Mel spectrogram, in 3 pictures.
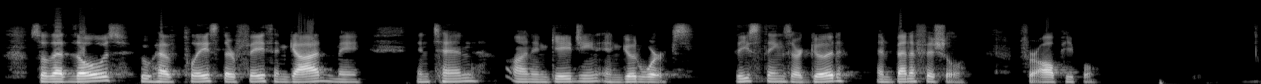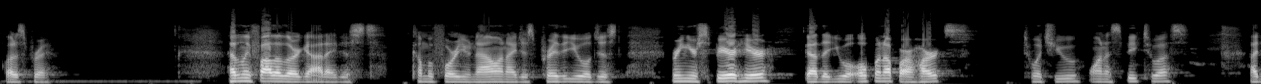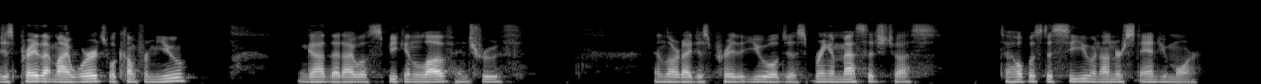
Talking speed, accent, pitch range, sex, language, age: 175 wpm, American, 120-140 Hz, male, English, 20-39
